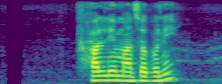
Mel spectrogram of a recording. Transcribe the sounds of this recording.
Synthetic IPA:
pʰalnemat͡sʌpʌni

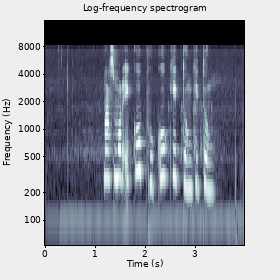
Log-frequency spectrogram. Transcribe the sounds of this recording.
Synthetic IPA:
masmʊɾʔḭkub̥ṳkukid̪̥ʊ̤ŋkid̪̥ʊ̤ŋ

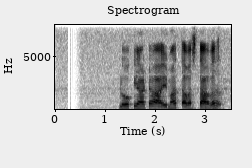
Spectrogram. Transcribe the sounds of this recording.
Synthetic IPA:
bloːkejaːʈəaːjimat̪aʋəst̪ʰaːʋə

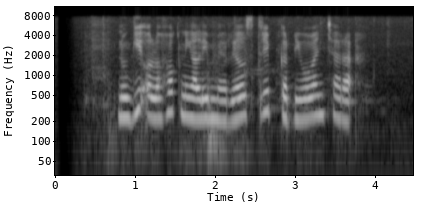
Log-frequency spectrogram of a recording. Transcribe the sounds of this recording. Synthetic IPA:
nuɡiʔɔlɔɦɔk̚niŋalimɛɾilst̪ɾip̚kɨrdiwawaɲt͡ʃaɾa

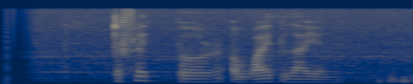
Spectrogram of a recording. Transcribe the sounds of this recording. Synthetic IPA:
təflɪt̚b̥əɹəwajtlajə̃n

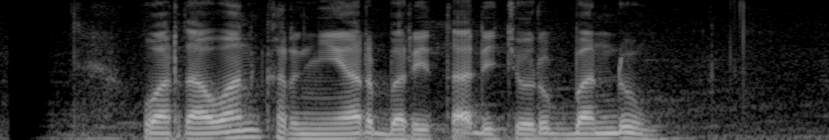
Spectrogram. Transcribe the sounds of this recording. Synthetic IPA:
wart̪awankərɲiarbəɾit̪a̰dit͡ʃuɾʊk̚bandʊŋ

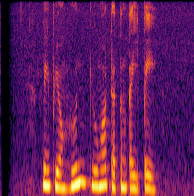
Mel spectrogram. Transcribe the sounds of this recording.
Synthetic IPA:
libiɔŋɦʊnluŋɔɖ̥ä̤t̪əŋt̪aipe

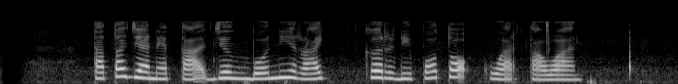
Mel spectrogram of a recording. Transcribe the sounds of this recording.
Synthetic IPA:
t̪at̪ad͡ʒanɛt̪ad͡ʒɨŋbɔniraik | kɨrdipɔt̪ɔkuwart̪awan

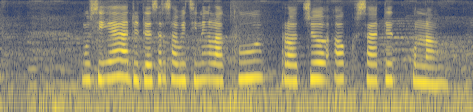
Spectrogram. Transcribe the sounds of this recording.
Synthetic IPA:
musiʔeaɖ̥i̤ɖ̥a̤sarsawid̥ʒ̥i̤nɪŋlaɡ̥u | rɔd̥ʒ̥ɔ̤ɔk̚saɖ̥ɪ̤t̪̚kunaŋ

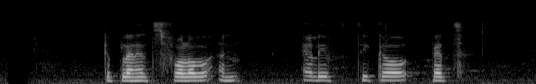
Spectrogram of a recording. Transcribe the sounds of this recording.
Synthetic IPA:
d̪̥əplanɛt̪sfɔlowə̃n | ɛlip̚t̪ikalpɛt̪

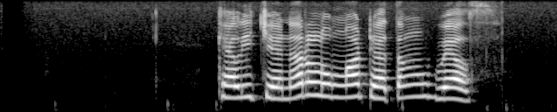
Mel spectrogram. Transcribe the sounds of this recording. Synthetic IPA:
kali̥ʒ̥anərluŋɔɖ̥ä̤t̪əŋwɛls

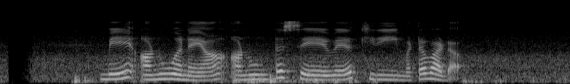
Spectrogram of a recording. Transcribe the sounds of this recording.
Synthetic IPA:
meːʔɐnuʋənɐjaːʔɐnuɳʈəseːʋejəkiɾiːməʈəʋaɖa̰ː

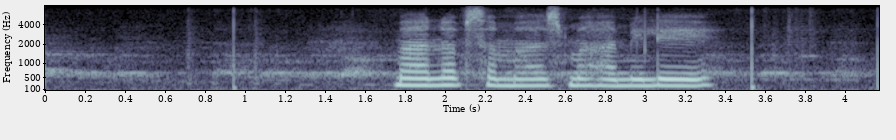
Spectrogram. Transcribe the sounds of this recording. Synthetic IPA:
manʌbsʌmad͡zmaɦamile

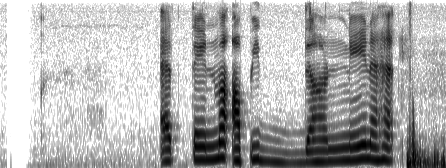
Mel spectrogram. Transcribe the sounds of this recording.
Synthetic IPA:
æt̪ːenməʔapid̪anːeːnæɦɛ

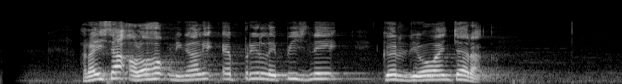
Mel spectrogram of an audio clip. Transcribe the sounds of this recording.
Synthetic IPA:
raisaʔɔlɔɦɔk̚niŋaliapɾilːɛpid͡ʒnikɨrdiwawaɲt͡ʃaɾa̰

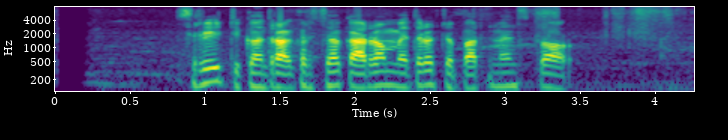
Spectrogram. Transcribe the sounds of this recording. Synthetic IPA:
sɾid̪̥i̤kɔnt̪ɾat̪̚kərd̥ʒ̥ɔ̤kaɾomet̪ɾod̥e̤part̪mɛnst̪ɔr

